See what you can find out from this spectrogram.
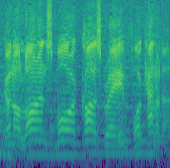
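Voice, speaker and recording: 1940s American newsreel announcer over loud music. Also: male voice, on the high side, fairly even intonation, brisk, rough recording. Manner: dramatic, formal announcer delivery. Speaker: newsreel narrator. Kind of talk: 1940s newsreel scripted narration.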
